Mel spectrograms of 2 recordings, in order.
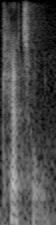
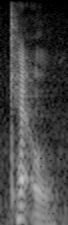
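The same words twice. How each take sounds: First: The middle T sound is clearly pronounced. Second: The middle T sound is dropped. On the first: "instead of" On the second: "They drop the T"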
